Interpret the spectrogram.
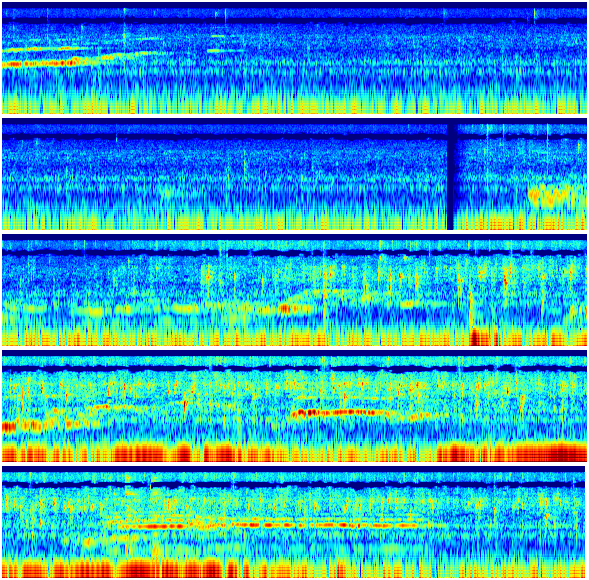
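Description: Breaded chicken schnitzels shallow-frying in hot oil in a pan: a steady crackling sizzle, fainter at first, then louder from about eight seconds in.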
